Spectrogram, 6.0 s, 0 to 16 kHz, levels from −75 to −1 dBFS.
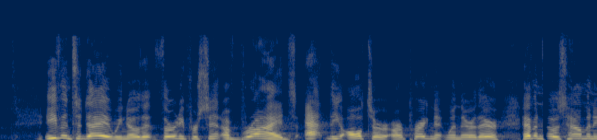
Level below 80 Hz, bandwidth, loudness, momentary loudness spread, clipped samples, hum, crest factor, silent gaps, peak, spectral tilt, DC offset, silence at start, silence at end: -66 dBFS; 12.5 kHz; -24 LUFS; 8 LU; under 0.1%; none; 18 dB; none; -6 dBFS; -5.5 dB/octave; under 0.1%; 0.4 s; 0 s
